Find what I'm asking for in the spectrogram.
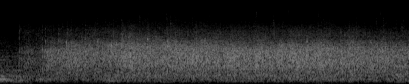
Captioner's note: audience applauding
